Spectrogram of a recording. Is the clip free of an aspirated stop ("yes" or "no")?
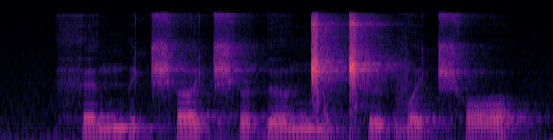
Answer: no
